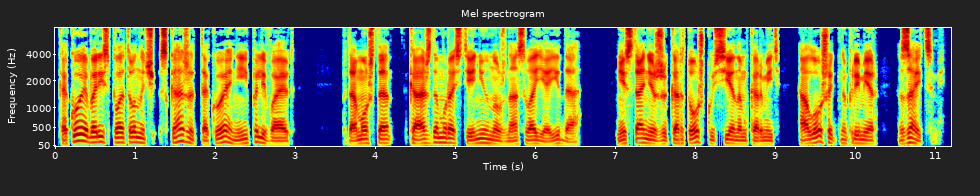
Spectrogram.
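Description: Male storybook narrator, low and animated, dry close recording. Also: moderate pace, dry recording. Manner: expressive storyteller who acts out dialogue. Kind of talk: audiobook storytelling.

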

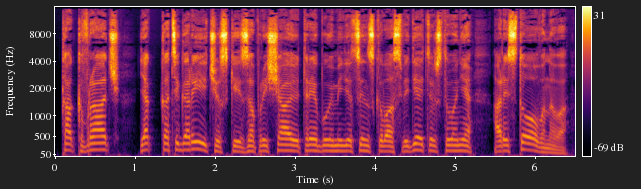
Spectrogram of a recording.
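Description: A man's voice: mid-range voice, moderate pace, darkish tone, smooth, no room sound, clean studio sound, voice pushed up, close to an everyday voice. A man voicing a categorical, insistent doctor with a Baltic accent.

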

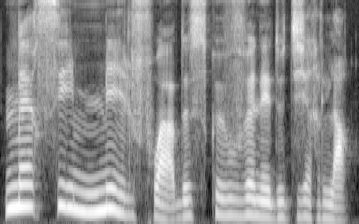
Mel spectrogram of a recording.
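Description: A woman reads a fawning young clerk who dwells on his own humility, drawing out each ingratiating phrase. The voice sits fairly low and moves at an unhurried crawl. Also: expressive, warm tone. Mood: oily. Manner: unctuous, slow, ingratiating. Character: fawning, falsely humble young male clerk. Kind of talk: audiobook character reading.

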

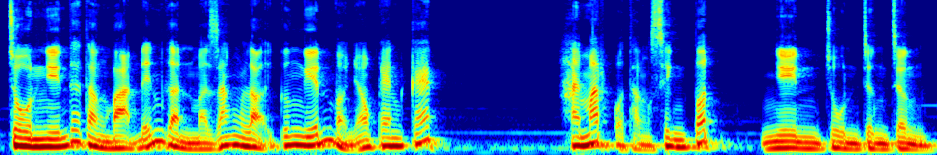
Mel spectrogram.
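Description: Man narrating a lively story. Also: mid-range voice, moderate pace.

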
